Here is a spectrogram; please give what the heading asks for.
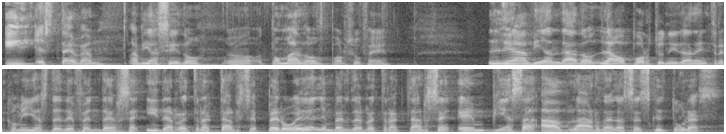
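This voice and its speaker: A male pastor preaching a sermon in a church, reading Bible verses aloud and explaining them, with sudden loud rises and soft drops. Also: medium pitch, animated, unhurried.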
